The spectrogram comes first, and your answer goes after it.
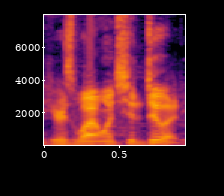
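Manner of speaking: ordinary delivery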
